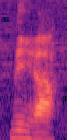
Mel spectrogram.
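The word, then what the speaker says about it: Meija: Well, how do you pronounce it? M-E-I-J-A. Mija.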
